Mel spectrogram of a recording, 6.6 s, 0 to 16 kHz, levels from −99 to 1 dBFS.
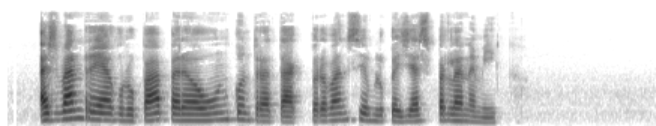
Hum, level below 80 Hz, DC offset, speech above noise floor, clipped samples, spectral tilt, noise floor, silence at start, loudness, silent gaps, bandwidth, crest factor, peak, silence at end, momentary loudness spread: none; -86 dBFS; under 0.1%; 49 dB; under 0.1%; -3 dB/octave; -77 dBFS; 0.4 s; -28 LUFS; none; 11 kHz; 24 dB; -6 dBFS; 1.6 s; 12 LU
